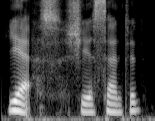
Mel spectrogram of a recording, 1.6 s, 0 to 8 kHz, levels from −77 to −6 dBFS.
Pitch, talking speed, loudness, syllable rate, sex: 160 Hz, 115 wpm, -20 LUFS, 3.8 syllables/s, female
